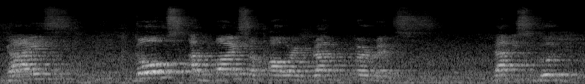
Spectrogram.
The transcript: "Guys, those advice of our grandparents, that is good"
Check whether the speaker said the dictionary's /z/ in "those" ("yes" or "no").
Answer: no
